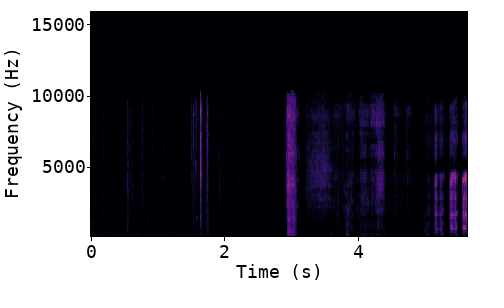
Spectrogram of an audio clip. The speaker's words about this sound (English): I just shut my car off and the lights went off.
